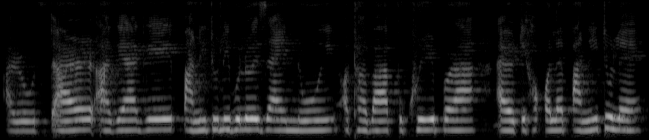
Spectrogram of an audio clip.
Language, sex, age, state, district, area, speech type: Assamese, female, 30-45, Assam, Dibrugarh, rural, spontaneous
